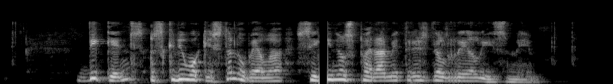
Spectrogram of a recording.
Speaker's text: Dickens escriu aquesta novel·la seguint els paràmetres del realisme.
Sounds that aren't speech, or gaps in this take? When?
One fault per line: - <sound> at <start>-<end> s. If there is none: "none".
- dropout at 3.2-3.3 s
